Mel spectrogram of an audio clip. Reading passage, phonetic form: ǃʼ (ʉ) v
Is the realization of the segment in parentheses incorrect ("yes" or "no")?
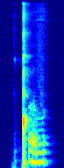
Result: yes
